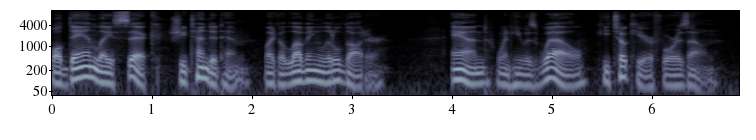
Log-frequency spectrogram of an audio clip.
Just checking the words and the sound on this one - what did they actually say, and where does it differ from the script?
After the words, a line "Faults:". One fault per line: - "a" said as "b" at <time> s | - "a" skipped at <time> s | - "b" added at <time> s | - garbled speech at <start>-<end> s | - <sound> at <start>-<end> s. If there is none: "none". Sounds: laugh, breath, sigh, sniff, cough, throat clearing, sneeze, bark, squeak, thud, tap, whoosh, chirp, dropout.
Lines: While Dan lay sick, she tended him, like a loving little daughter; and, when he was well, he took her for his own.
While Dan lay sick, she tended him, like a loving little daughter; and, when he was well, he took here for his own.
Faults:
- "her" said as "here" at 5.8 s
